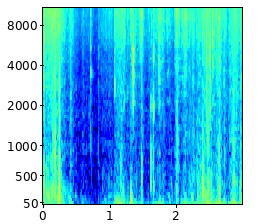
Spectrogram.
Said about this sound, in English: As a rookie, let me take a sip here.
